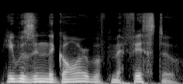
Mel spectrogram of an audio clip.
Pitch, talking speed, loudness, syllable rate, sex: 115 Hz, 230 wpm, -17 LUFS, 5.2 syllables/s, male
